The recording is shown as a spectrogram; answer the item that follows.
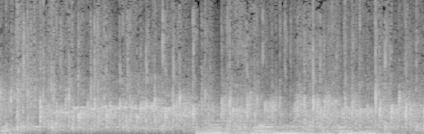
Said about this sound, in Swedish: Ge henne en varm applåd!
